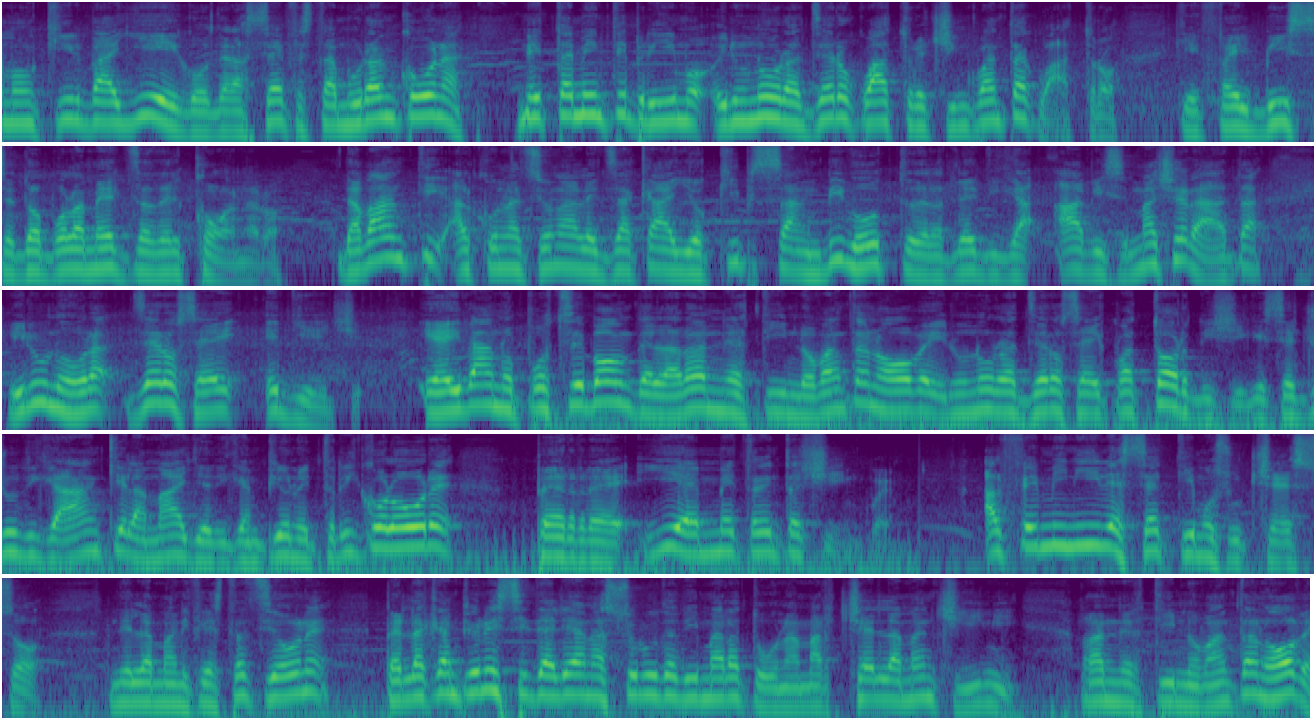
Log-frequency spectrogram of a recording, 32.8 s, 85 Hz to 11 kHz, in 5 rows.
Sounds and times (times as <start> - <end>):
Speech: 0.0 - 32.7.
